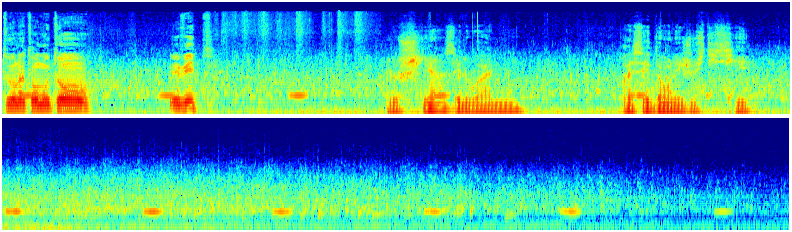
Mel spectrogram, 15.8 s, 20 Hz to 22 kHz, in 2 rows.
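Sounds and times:
speech: 0.0 - 1.0, 1.6 - 2.2, 3.8 - 5.3, 6.2 - 7.6
river water flowing in the morning: 0.0 - 15.7.

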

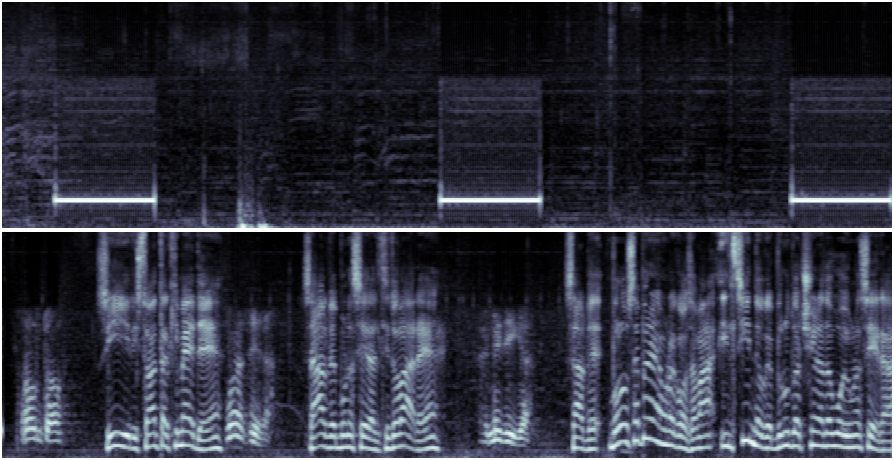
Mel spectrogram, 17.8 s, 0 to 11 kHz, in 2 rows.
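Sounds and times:
ringback tone on a phone line while calling a restaurant in Rome: 0.5 - 1.6, 4.4 - 5.4, 7.9 - 8.9
speech: 9.4 - 17.7.

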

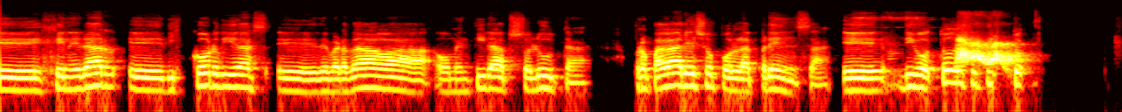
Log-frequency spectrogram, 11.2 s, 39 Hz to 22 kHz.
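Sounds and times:
speech: 0.0 - 10.4
dog barking: 9.5 - 10.4.

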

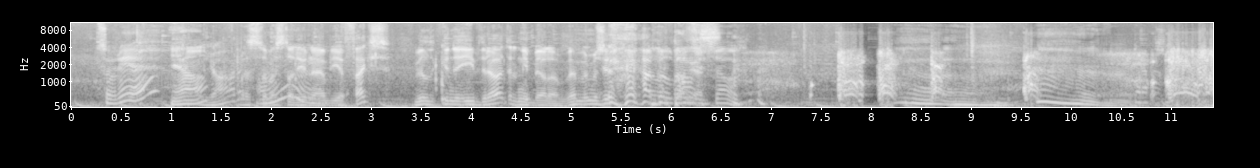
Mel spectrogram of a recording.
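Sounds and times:
speech: 0.3 - 7.2, 8.3 - 9.2
laughter: 4.5 - 7.4
harsh coughing and throat clearing: 7.6 - 8.9, 9.5 - 11.2.

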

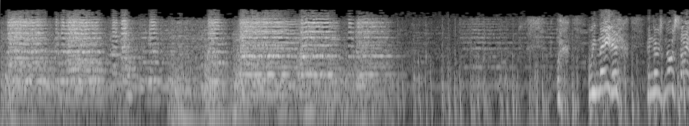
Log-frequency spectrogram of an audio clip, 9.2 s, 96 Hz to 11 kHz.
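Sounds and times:
horses galloping as riders race ahead of outlaws: 0.0 - 9.1.

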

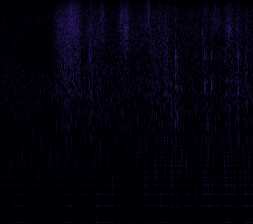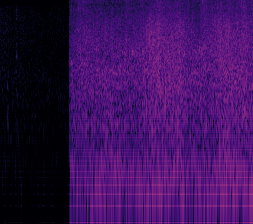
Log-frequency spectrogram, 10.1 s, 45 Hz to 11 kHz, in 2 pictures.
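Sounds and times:
rushing water from a sailing boat: 6.4 - 10.1
wind from a sailing boat: 6.4 - 10.1
low rumble: 6.5 - 10.1.

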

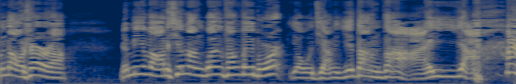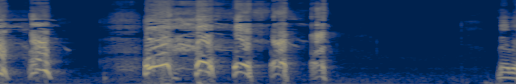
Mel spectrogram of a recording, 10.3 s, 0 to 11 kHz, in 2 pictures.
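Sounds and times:
speech: 0.0 - 5.8, 6.6 - 8.5, 10.1 - 10.3
person coughing in a loud, harsh series of hacking bursts: 6.6 - 8.6.

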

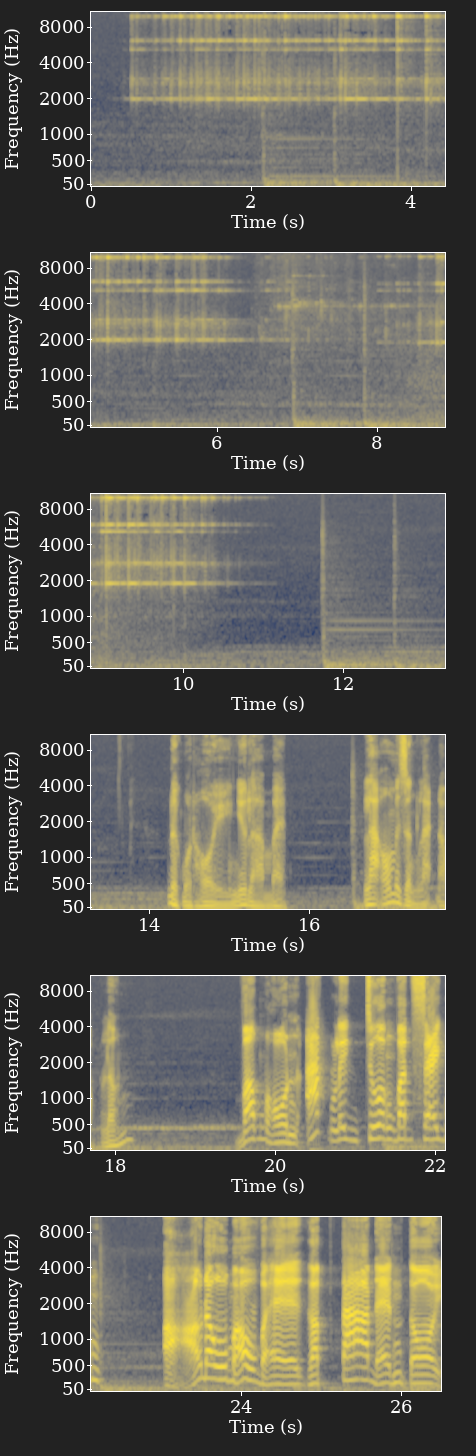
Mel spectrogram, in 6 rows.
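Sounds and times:
small hand bell shaken during a ritual: 0.5 - 10.9
speech: 14.3 - 15.8, 16.7 - 18.3, 19.6 - 22.4, 23.0 - 26.4.

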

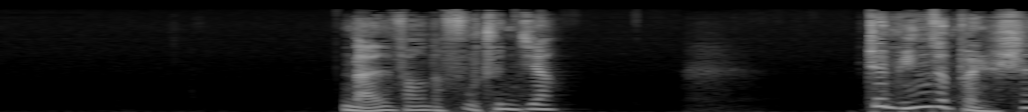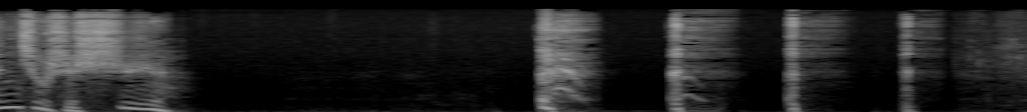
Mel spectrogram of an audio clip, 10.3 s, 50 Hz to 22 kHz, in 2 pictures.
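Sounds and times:
speech: 1.7 - 2.9, 4.4 - 6.1
sick patient coughing harshly: 7.8 - 10.0.

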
